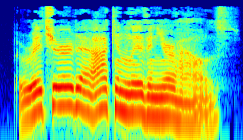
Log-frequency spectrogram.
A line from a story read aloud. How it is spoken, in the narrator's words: He slurred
